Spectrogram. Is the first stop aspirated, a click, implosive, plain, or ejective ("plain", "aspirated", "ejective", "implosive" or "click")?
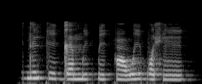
plain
